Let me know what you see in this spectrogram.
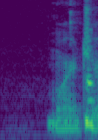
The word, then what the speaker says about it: Mordred: Mordred? Is that how you would say his name? – That's yeah, how I say it. – Mordred, okay, yeah.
